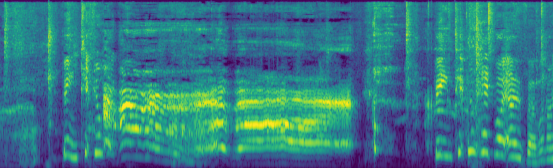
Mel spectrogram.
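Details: Domestic dog making its 'talking' noise, a sustained, warbling, howl-like moan that bends up and down over several seconds, with brief yips and human speech around it.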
